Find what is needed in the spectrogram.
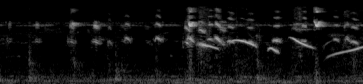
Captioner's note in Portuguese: trinca ferro cantando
